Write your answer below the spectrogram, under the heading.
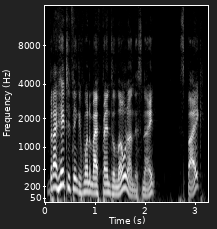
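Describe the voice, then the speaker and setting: A man voicing an eager, bookish young female unicorn who talks in a brisk, earnest, slightly flustered way. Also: mid-range voice, big pitch swings, no echo, clean studio sound, pitched above the performer's own voice, lightly acted.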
